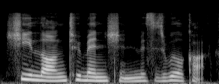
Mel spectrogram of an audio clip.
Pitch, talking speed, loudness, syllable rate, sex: 175 Hz, 165 wpm, -16 LUFS, 4.4 syllables/s, female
